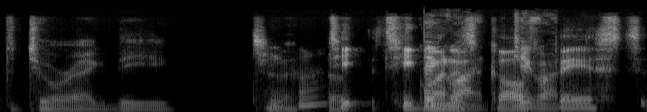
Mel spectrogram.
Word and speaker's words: Tiguan: I know, but I They're like to very tell him that it's just an overpriced Tiguan. Got Or, it. yeah. Let's settle this now. I think it rhymes with pecan.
